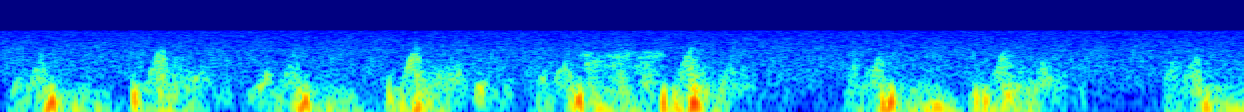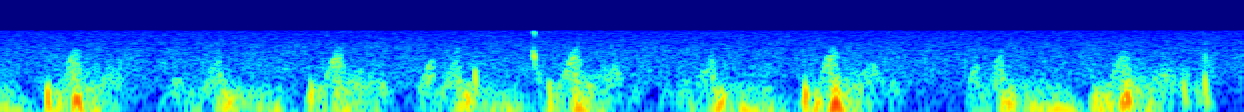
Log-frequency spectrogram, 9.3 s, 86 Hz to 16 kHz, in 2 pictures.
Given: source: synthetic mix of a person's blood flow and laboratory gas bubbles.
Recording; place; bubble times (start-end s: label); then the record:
Doppler ultrasound of blood flow; precordium
1.77-1.83 s: bubbles
2.18-2.50 s: bubbles
6.42-6.49 s: bubbles
6.65-6.71 s: bubbles
9.08-9.22 s: bubbles
From the record:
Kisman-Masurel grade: 121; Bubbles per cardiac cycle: 1 to 2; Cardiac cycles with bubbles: 10 to 50%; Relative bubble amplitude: barely perceptible (0.100 to 0.250); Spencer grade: 2 (many but less than half of the cardiac periods contain bubble signals, singularly or in groups); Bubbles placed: only in the low amplitude regions of the cardiac cycle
